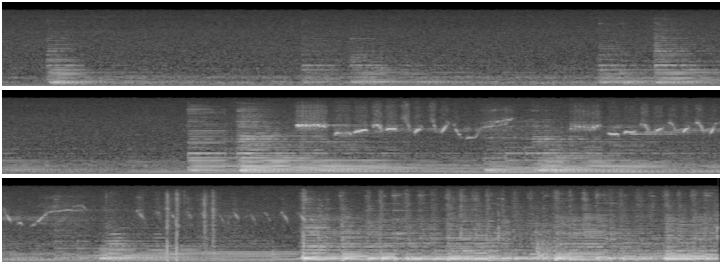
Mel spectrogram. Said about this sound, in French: Et sur cette colline, il y a un banc, deux amoureux, un palmier. On entend des petits oiseaux. Et de loin, de très très loin, le son d'une cloche d'une église, très loin, à peu près comme ceci.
